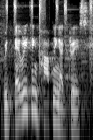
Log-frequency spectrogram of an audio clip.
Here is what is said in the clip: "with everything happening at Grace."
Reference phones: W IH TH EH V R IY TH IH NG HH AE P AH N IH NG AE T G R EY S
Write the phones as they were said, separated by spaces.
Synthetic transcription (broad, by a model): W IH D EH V R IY T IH NG HH AE P AH N IH NG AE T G R EY S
